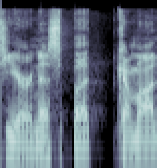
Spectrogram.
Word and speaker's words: Uranus: I know it's pronounced Uranus, but come on, it's Uranus.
